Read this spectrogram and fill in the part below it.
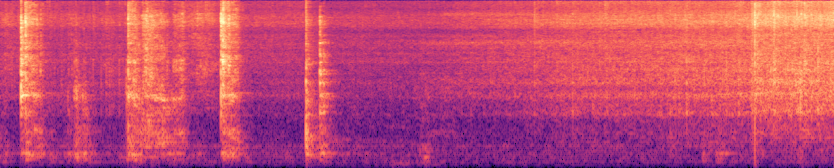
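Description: Chopped tomato and green chili are stirred in a pan with spinach, with several sharp scraping clatters of a utensil against the pan at the start, followed by a soft, rising sizzle of frying.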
